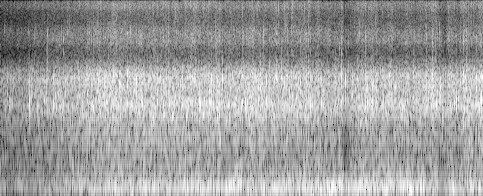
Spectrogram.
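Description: Steady heavy rain pours down in a continuous, dense hiss, close by and loud, with no voices over it.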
